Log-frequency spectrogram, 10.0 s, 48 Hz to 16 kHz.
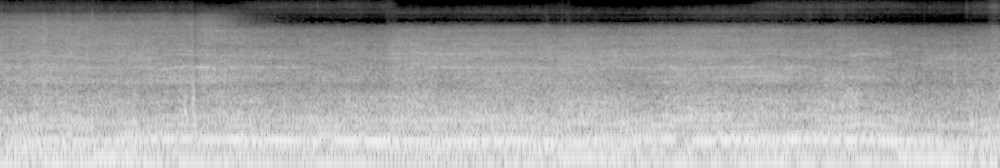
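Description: Polaris Scrambler XP 1000 S ATV's twin-cylinder engine running under way, holding a steady note with no big revs.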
